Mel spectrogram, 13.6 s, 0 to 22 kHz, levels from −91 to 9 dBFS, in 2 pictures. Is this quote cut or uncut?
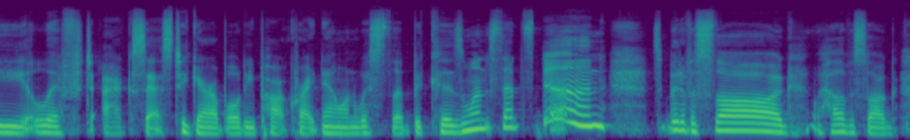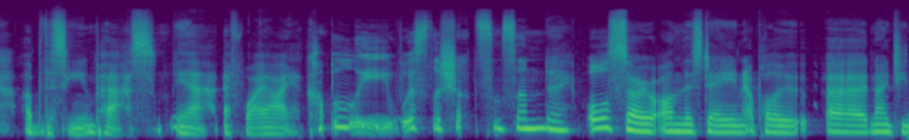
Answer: cut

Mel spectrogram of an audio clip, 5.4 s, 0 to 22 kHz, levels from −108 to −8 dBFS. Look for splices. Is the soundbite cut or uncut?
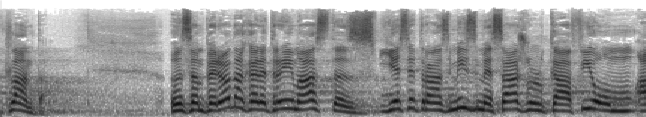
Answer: cut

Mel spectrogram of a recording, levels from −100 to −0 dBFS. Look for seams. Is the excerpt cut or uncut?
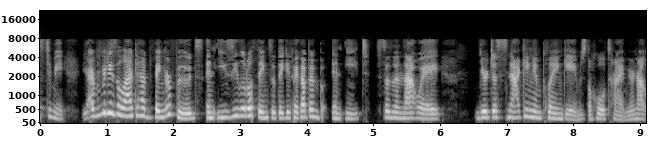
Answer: cut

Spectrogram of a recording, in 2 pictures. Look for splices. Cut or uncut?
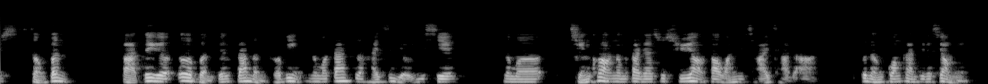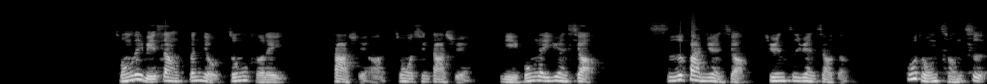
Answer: uncut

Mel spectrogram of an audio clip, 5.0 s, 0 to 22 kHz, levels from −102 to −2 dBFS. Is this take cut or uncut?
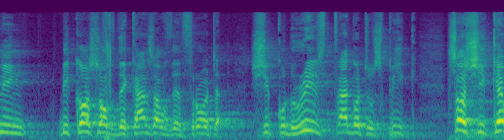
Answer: uncut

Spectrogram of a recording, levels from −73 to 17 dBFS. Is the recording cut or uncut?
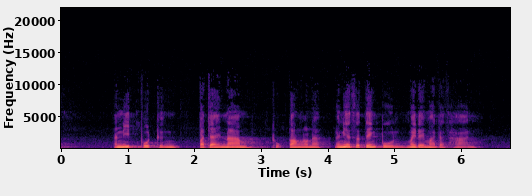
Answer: cut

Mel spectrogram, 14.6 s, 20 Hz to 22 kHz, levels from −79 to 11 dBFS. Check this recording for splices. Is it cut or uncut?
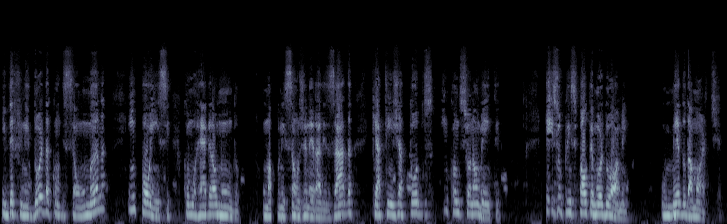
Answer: uncut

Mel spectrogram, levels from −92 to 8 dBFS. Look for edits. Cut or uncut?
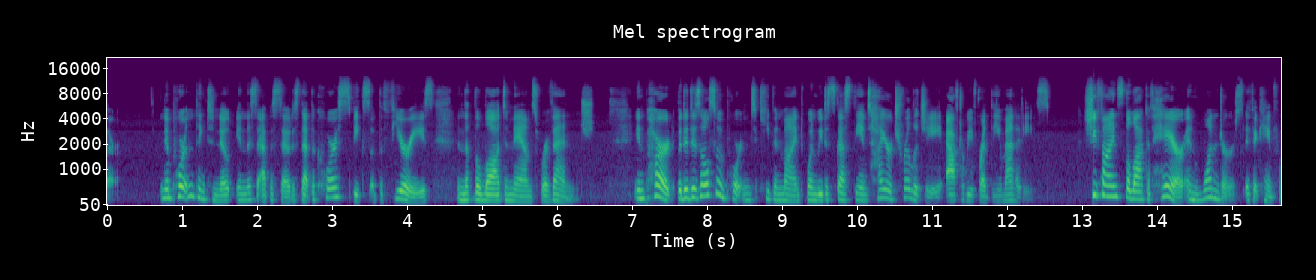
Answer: cut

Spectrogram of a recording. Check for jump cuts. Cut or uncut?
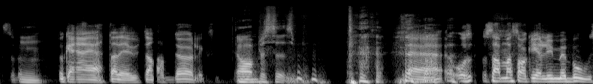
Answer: cut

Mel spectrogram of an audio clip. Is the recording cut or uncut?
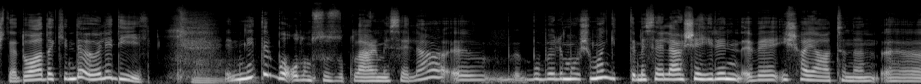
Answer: uncut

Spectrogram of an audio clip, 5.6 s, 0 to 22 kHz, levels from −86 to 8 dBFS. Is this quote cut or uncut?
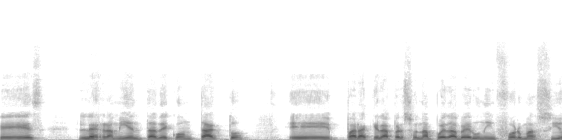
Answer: uncut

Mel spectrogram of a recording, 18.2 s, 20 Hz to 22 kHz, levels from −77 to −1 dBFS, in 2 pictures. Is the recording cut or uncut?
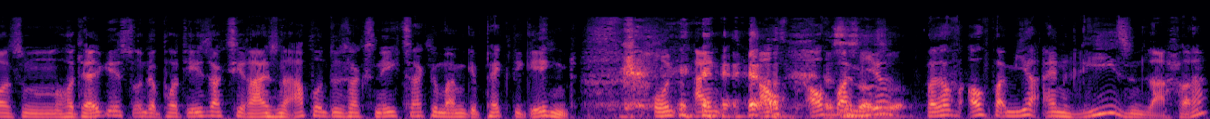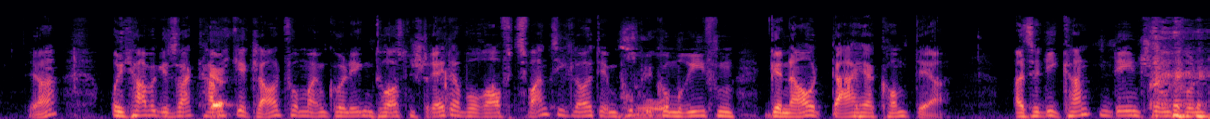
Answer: uncut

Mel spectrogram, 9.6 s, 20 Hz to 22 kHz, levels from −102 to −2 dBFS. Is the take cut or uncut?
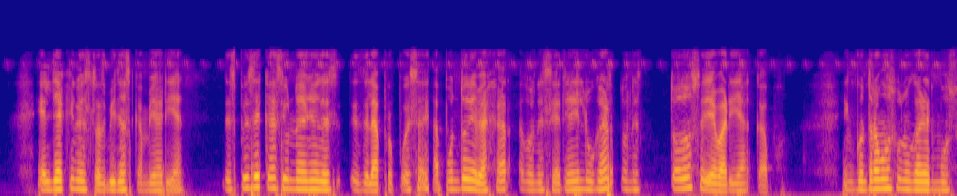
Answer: cut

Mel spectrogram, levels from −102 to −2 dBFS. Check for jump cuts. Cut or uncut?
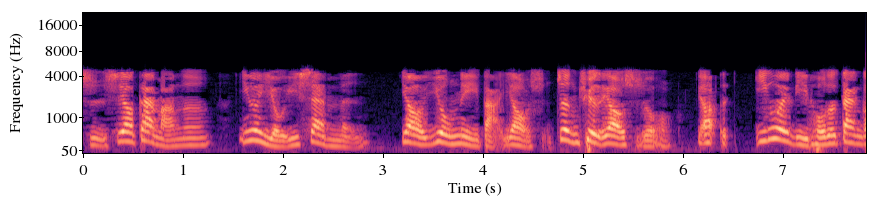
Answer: uncut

